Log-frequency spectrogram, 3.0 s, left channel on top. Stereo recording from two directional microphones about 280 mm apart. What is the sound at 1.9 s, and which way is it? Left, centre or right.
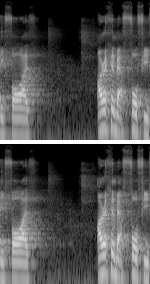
Speech, centre.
